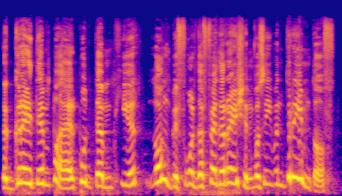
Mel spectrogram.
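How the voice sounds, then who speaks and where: A man's voice: very high voice, lively intonation, normal speed, darkish tone, faint music behind, pitched above the performer's own voice. A man voicing a short, round male alien agent who explains things in a raised, emphatic way. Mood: explaining.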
